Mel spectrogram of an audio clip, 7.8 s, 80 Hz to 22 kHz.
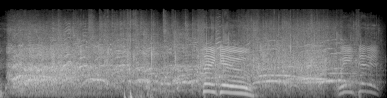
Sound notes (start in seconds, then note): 0.0 audience laughing; 6.8 audience cheering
